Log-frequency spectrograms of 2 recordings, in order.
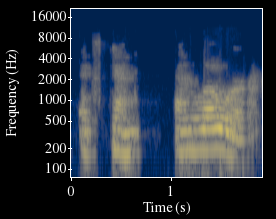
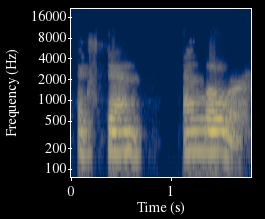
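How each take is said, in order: First: Slow, drawn-out count. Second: Said in the usual way. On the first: Shown as a demonstration. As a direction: stretch each word out slowly. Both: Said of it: "Two more slow".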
